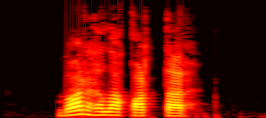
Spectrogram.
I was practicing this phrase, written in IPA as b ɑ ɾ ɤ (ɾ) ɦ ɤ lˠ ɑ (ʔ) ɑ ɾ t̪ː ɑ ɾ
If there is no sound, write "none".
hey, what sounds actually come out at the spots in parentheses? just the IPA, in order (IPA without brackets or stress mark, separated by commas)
none, q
